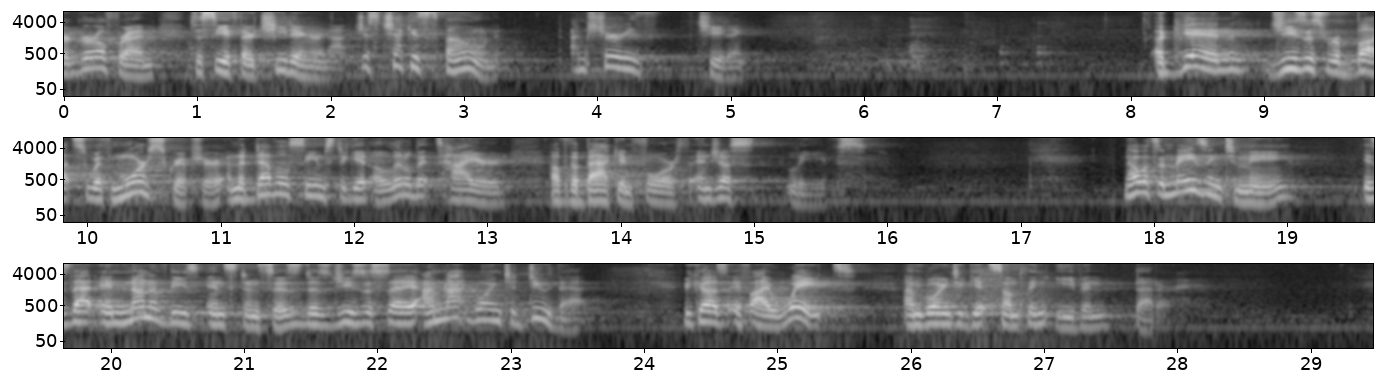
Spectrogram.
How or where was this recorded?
large echoing room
